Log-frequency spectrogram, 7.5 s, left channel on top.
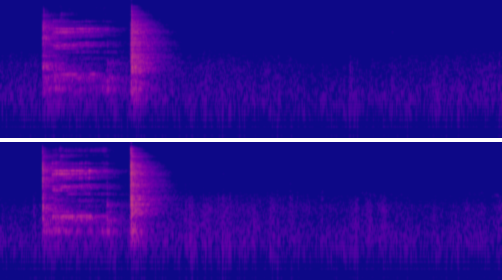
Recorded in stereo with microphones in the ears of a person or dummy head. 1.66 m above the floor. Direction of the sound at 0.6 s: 70° right (ahead or behind).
